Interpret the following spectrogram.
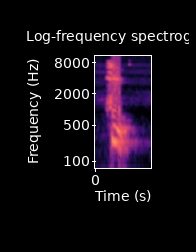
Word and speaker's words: coup: That is coup. P is silent, not P is not pronounced.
